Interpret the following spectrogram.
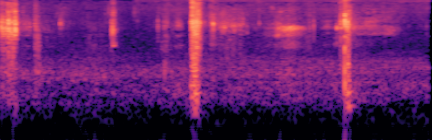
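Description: Dry leaf litter and twigs crunching on the forest floor, three sharp crunches with a few fainter crackles between them.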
